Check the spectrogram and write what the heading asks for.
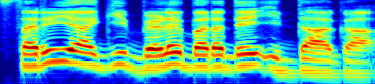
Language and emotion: Kannada, neutral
